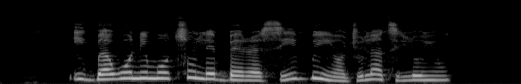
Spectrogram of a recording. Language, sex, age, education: Yoruba, female, 30-45, tertiary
